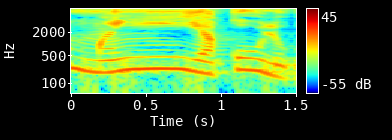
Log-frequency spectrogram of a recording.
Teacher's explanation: تو نون کی ایک صفت ہے غنہ جو اس میں رہ رہی ہے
